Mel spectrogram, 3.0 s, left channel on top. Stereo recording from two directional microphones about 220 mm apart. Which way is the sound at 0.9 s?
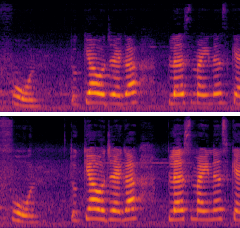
35° right (ahead or behind).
